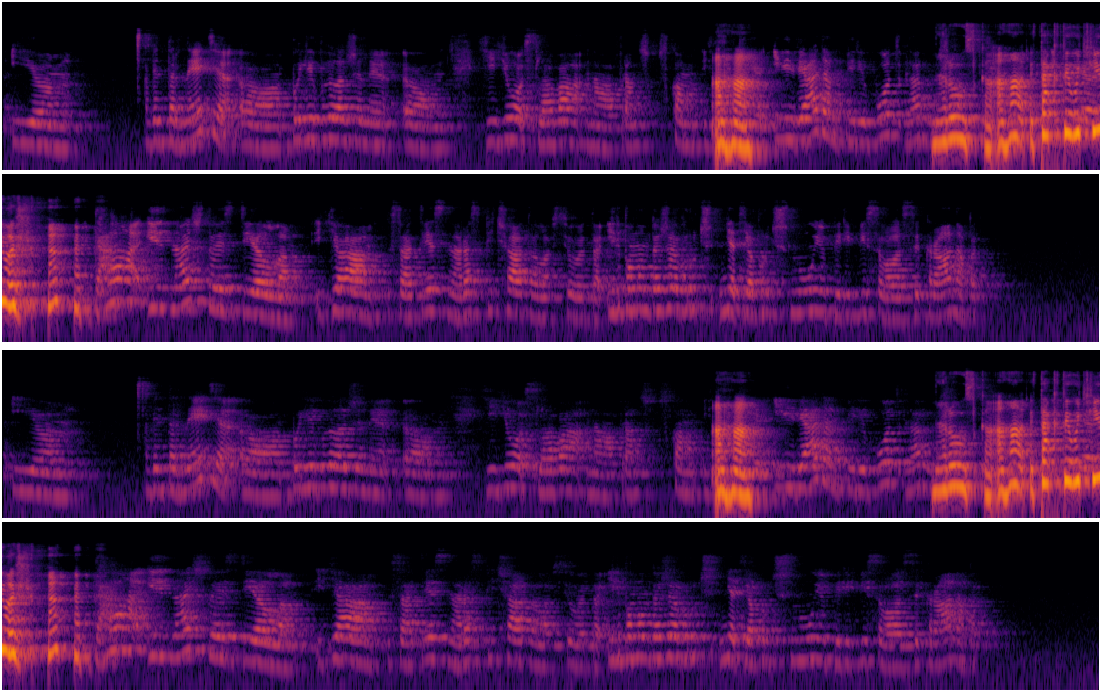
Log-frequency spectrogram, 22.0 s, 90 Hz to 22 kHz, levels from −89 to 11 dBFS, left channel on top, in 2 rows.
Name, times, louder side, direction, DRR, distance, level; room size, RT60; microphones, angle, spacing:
voice 1, 0.1-0.7 1.4-7.1 7.4-9.9 10.5-11.0 11.9-20.7, left 3 dB, 70° left, 1 dB, 2.1 m, -42 dB
voice 2, 7.1-7.5 9.3-11.8, equal, 5° right, 7 dB, 0.4 m, -23 dB
18.0 x 14.5 x 2.6 m, 0.85 s
head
